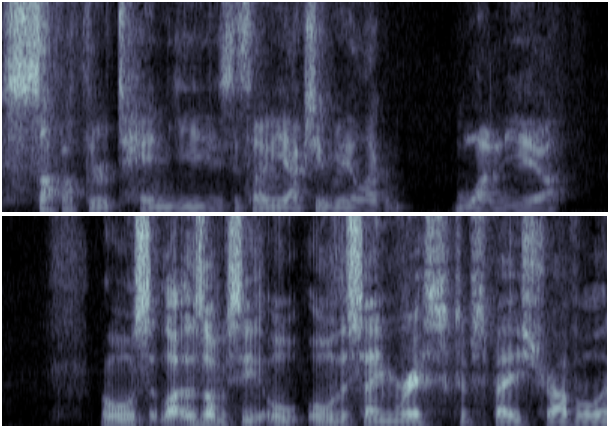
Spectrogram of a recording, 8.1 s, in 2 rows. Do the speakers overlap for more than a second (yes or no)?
no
